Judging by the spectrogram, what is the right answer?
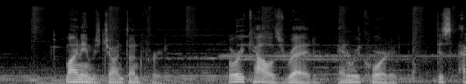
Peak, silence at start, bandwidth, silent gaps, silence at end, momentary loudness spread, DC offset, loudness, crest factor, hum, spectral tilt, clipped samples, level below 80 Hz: -4 dBFS; 0 s; 16.5 kHz; none; 0 s; 15 LU; under 0.1%; -25 LUFS; 20 dB; none; -6 dB/octave; under 0.1%; -38 dBFS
